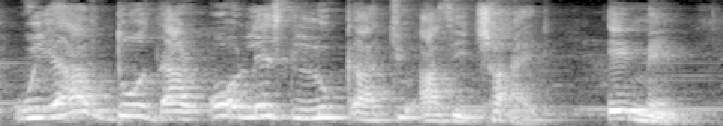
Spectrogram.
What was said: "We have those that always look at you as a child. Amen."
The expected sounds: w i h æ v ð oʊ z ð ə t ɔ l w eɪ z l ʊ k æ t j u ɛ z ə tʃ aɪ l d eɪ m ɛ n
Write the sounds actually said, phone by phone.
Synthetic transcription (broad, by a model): w i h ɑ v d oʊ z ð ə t ɔ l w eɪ s l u k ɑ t j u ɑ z ə tʃ aɪ l d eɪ m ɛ n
